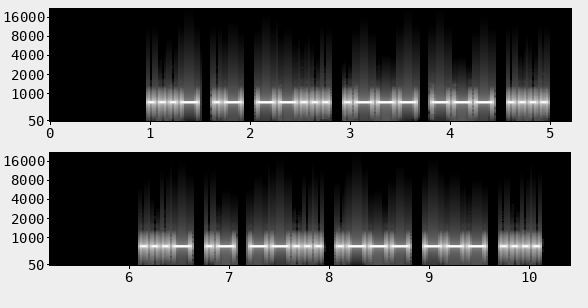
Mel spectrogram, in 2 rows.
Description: Morse code, heard as a keyed tone, about 22 wpm, 700 Hz. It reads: VA7JOH VA7JOH
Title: DXCC-100 Call Signs - 6 Characters - Repeated 2x - 22wpm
